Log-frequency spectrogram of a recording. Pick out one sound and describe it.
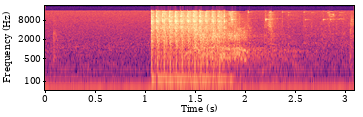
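A rifle fires a rapid, loud burst.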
